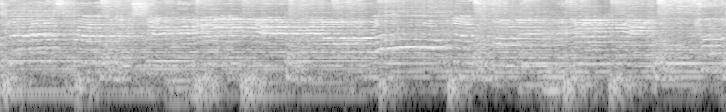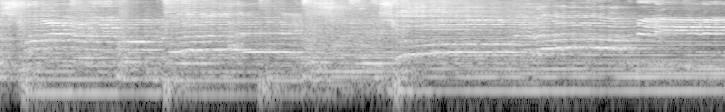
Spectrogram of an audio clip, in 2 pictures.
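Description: Live worship band playing a slow song with singing over it: electric guitars, keyboard and a drum kit with cymbals, sung melody rising and falling over sustained low notes.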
